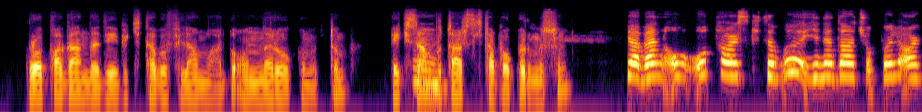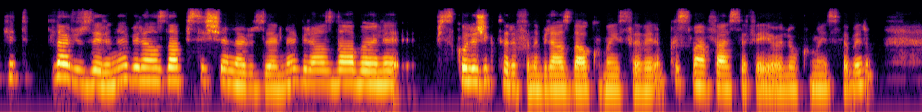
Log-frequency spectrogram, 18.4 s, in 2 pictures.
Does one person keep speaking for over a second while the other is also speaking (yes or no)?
no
